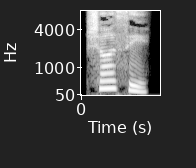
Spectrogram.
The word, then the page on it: ಸಾಸ: sāsa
